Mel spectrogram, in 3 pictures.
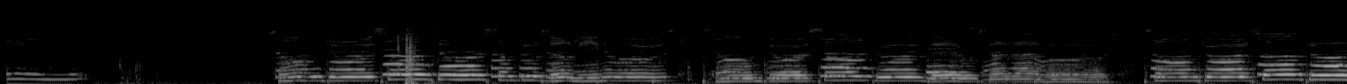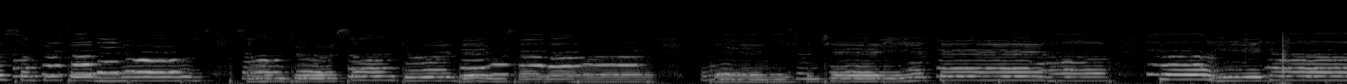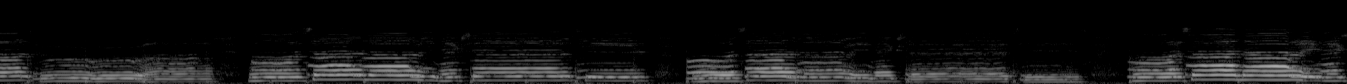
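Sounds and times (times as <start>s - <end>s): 
soprano singing: 2.7s - 40.4s.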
